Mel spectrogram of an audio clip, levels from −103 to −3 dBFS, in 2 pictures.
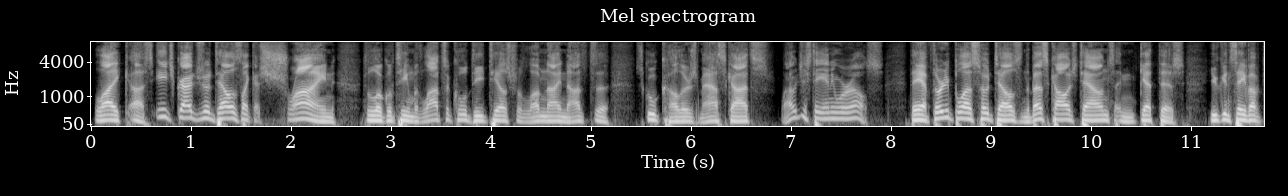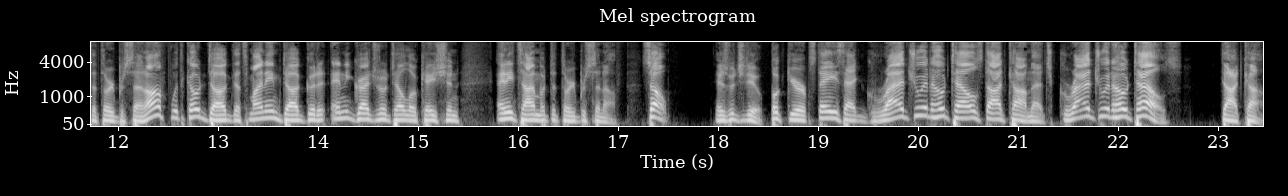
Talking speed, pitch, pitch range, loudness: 205 wpm, 140 Hz, 125-170 Hz, -22 LUFS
